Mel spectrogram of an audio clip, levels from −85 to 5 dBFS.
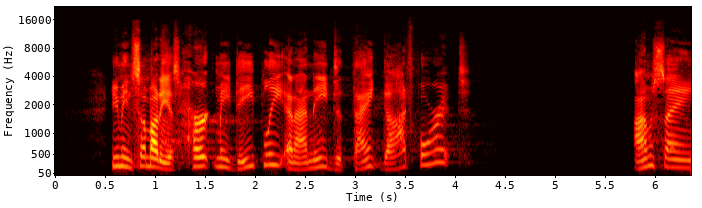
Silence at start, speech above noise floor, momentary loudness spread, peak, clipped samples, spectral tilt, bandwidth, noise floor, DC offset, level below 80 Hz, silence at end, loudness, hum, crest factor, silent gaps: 0.6 s; 55 dB; 14 LU; -10 dBFS; under 0.1%; -1.5 dB/octave; 16 kHz; -85 dBFS; under 0.1%; -86 dBFS; 0 s; -29 LUFS; none; 22 dB; none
